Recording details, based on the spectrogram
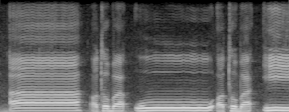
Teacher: এই মাদ্যের হরফের মাখরাজ হচ্ছে আল জাউফ। অর্থাৎ মুখ এবং কন্ঠ শূন্যস্থান।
